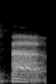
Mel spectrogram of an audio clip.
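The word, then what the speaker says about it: bade: love bad be welcome uh it it is bad right not yes that's the way we normally would pronounce it perfect uh so we performed it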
